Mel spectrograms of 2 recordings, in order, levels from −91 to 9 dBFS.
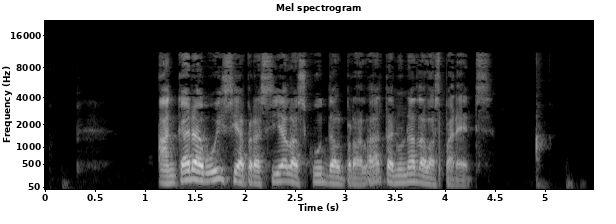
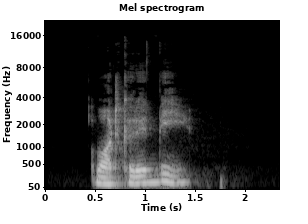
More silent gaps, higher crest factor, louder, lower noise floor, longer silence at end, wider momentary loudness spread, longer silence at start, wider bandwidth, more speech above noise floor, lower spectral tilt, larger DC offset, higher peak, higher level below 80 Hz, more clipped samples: neither; about the same, 20 dB vs 20 dB; second, -23 LUFS vs -19 LUFS; first, -83 dBFS vs -77 dBFS; second, 0.55 s vs 0.9 s; first, 24 LU vs 7 LU; first, 1.15 s vs 0.45 s; first, 11.5 kHz vs 7.4 kHz; about the same, 60 dB vs 58 dB; second, -4.5 dB/octave vs -8.5 dB/octave; neither; about the same, -4 dBFS vs -2 dBFS; second, -64 dBFS vs -54 dBFS; neither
